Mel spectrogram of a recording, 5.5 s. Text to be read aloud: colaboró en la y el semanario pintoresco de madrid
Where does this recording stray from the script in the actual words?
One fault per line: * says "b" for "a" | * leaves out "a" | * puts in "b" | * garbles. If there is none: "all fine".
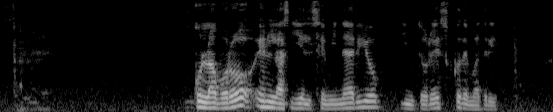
all fine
